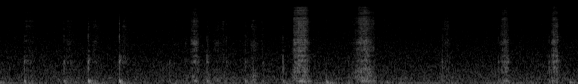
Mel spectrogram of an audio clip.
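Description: A fineliner pen makes quick, repeated hatching strokes on a page of a spiral-bound paper sketchbook resting on a wooden table, while the other hand rests on the page. Short, dry scratching strokes with a bright, airy edge come in irregular bursts, a few of them longer and louder, over a faint steady low hum.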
